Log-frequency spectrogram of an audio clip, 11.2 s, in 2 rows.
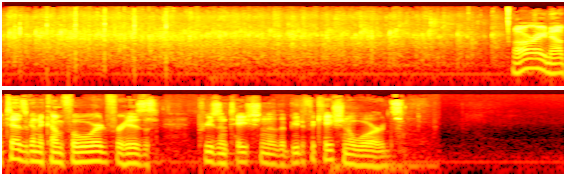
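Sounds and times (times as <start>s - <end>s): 
audience applause: 0.0s - 5.5s
speech: 5.1s - 9.8s.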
